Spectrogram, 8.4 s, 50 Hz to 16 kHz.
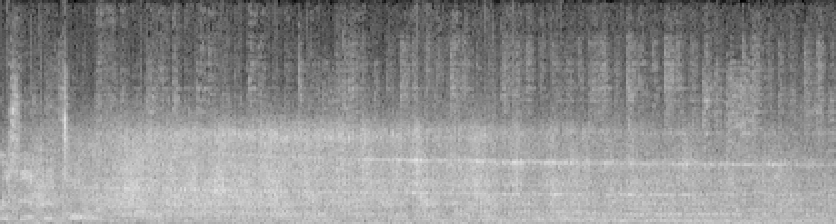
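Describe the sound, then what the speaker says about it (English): A Royal Canadian Air Force C-17 military transport jet flies past at the Abbotsford airshow, its engines making a loud, continuous roar that stays strong throughout, with a commentator's voice beneath it. "From the left, one of 5 C-17s currently in the Royal Canadian Air Force inventory."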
